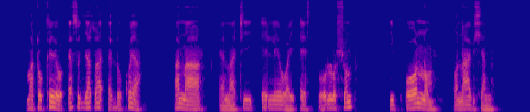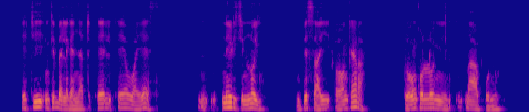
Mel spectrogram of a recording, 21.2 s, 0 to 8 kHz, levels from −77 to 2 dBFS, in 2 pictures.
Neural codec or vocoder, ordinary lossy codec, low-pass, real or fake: none; none; none; real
